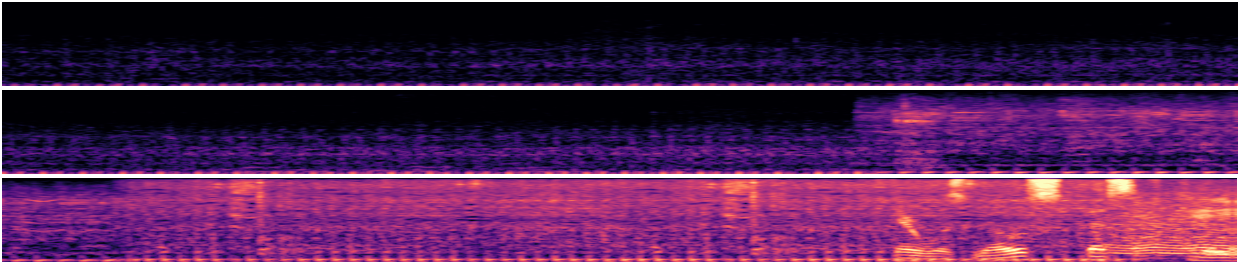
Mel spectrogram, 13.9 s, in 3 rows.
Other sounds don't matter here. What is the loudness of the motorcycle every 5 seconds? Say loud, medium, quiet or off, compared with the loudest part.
quiet, medium, loud.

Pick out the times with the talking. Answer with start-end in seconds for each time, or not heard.
12.6-13.8.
